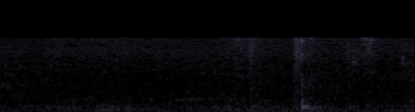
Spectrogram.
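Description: Near silence, with one faint, brief sound about one and a half seconds in.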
